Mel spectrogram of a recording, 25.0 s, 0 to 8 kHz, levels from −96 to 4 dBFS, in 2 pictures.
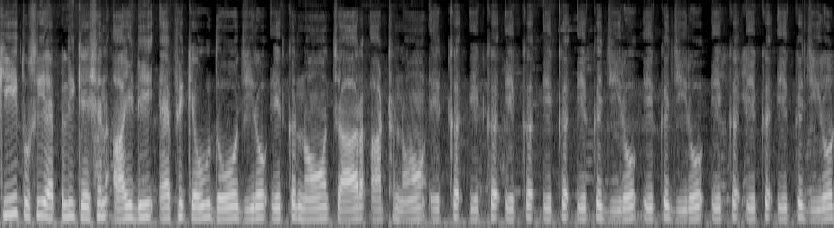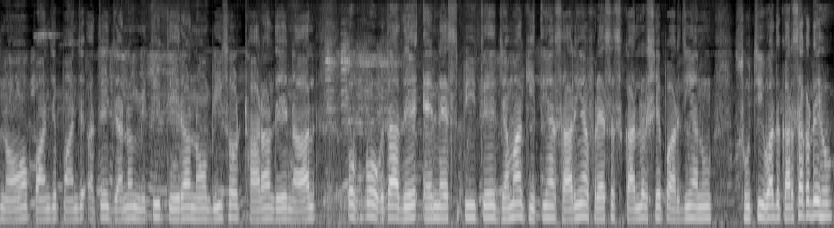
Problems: continuous background conversations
